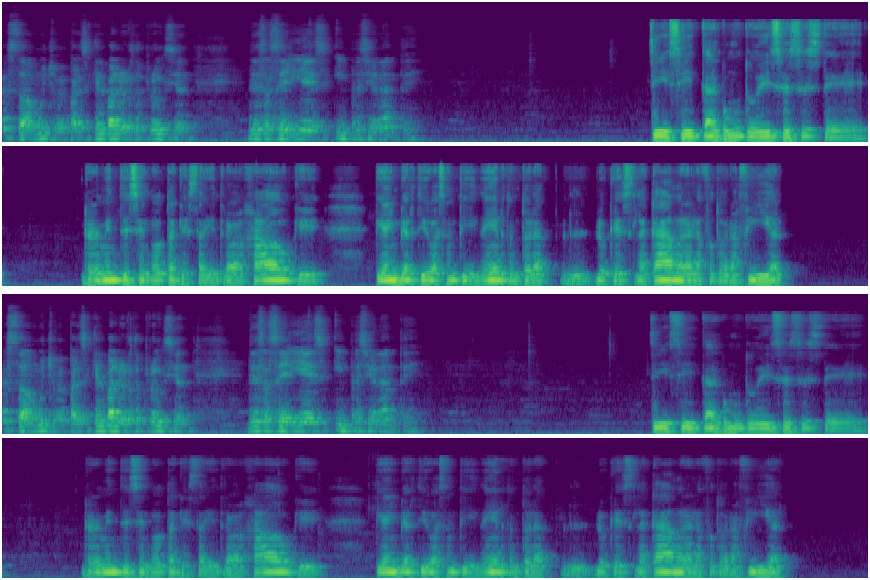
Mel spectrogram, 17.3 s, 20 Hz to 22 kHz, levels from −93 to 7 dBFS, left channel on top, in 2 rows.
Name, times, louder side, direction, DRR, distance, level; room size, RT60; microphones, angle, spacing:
voice 1, 0.0-4.1, right 2 dB, 85° right, 3.8 m, -30 dB
voice 2, 6.5-8.7 9.5-12.1 12.4-16.5, left 5 dB, 65° left, 0.5 m, -21 dB
7.5 x 7.3 x 2.6 m
head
